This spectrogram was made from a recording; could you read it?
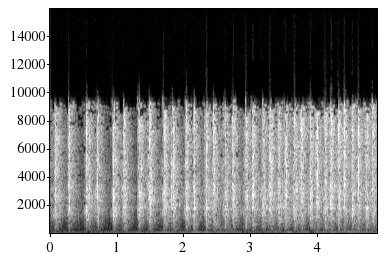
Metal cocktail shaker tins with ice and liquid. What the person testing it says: I can hear the air trying to escape. I know it's ready.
